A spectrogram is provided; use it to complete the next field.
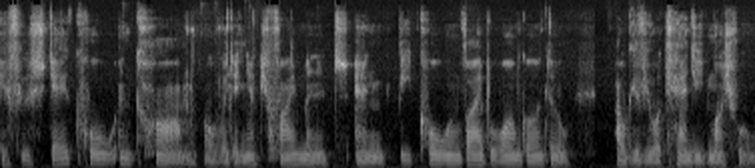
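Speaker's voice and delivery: whispering really quietly. Whispering in character to a small rabbit held in the hands: whispering really quietly. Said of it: "I whisper to it really quietly".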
